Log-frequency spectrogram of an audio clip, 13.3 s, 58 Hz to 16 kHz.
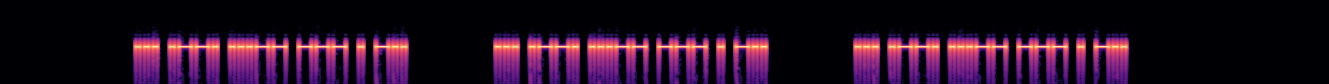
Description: Morse code, heard as a keyed tone, about 28 wpm, 700 Hz. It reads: SP3OED SP3OED SP3OED
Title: DXCC-100 Call Signs - 6 Characters - Repeated 3x - 28wpm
